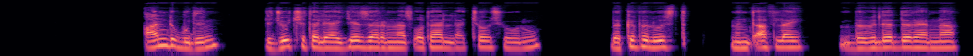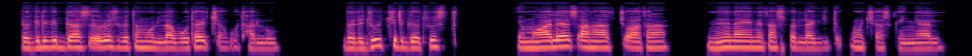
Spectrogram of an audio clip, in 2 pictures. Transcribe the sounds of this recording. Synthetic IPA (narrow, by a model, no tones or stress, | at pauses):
ʔand̪bud̪ɨn | lɨd͡ʒo̞t͡ʃːjɛt̪ʰələjajːɛzəɾɨnːasʼo̞t̪ʰajalːat͡ʃːɛwsiho̞nu | bəkɨflwʊst̪ʼ | mɨnt̪ʼaflaj | bəməd̪əɾd̪əɾjaɨnːa | bəɡɨd̪ɡɨd̪asəlo̞t͡ʃːbət̪ʰəmo̞lːabo̞t̪ʰajɪt͡ʃʼːawːɔt̪ʰalːu | bəlɨd͡ʒo̞t͡ʃːhɨd̪ɡət̪wʊst̪ʼ | jɛməwaləhɨsʼanat̪t͡ʃʼwat̪ʰa | mɨnajnət̪asfəlːaɡit̪ʼɨkʼmo̞t͡ʃːjasɡəɲːal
